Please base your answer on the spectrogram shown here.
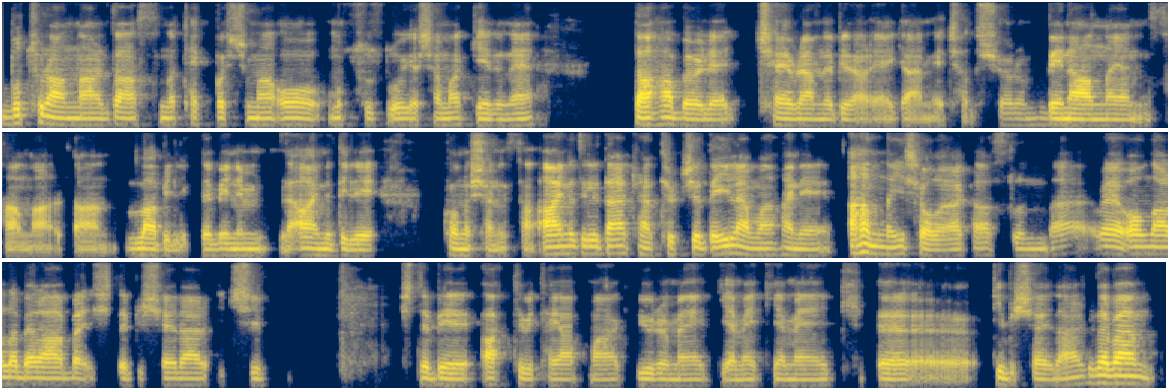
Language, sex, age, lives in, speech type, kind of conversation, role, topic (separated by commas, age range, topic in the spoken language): Turkish, male, 25-29, Spain, conversation, unstructured, none, Hangi anlarda kendini en mutlu hissedersin?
